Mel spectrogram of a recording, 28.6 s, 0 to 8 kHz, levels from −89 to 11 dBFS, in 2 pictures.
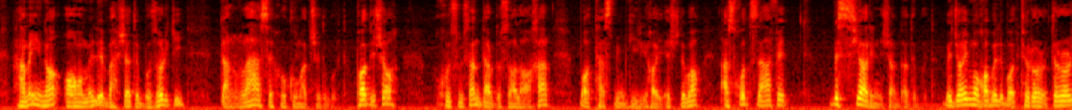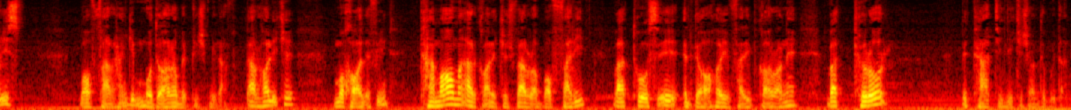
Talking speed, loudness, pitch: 130 wpm, -23 LUFS, 110 Hz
